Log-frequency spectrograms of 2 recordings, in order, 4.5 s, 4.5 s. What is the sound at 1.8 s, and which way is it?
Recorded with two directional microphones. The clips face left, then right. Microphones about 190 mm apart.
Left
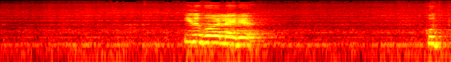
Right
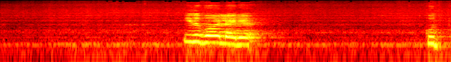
Speech, 50° right (ahead or behind).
